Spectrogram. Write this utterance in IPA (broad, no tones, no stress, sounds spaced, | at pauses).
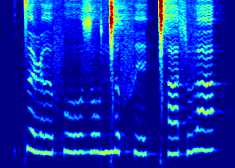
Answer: t ə ɭ əː f oː z o ŋ͡ǀ ə f ɪː ǀʰ a ɬ v a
